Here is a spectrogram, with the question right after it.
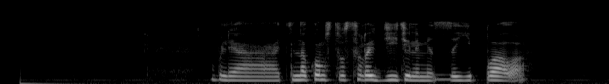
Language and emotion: Russian, angry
